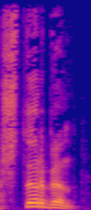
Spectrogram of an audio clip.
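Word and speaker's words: Sterben: Когда турнир закончился, я вышел, и Асуна рассказала мне, что это имя, Штербен, которым пользовался Дезган, немецкое слово, и именно так его надо произносить.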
